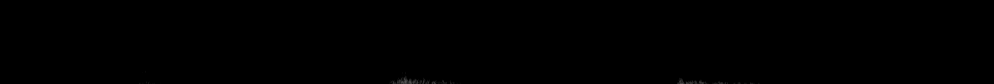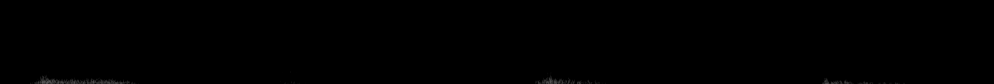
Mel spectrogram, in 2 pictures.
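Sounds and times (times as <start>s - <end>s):
breathing: 1.2s - 2.3s, 3.8s - 5.0s, 6.7s - 7.4s, 10.3s - 11.4s, 12.5s - 13.7s, 15.2s - 16.4s, 18.2s - 18.7s.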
